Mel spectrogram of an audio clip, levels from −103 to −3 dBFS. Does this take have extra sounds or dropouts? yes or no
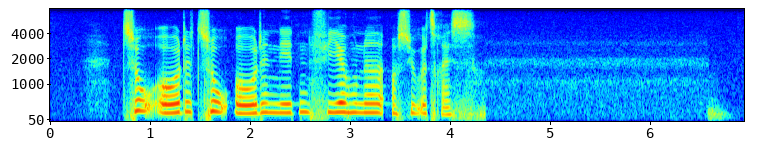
no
